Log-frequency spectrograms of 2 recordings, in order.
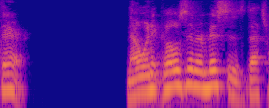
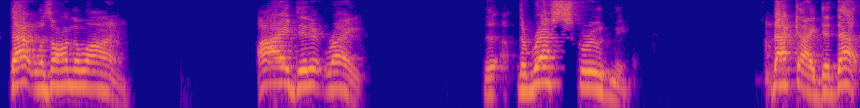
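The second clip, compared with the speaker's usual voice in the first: indignant mock protest, higher and louder; blaming the ref; 4 semitones higher, 6 dB louder than usual. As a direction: insist it was someone else's fault. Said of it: "some people just blame other people".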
